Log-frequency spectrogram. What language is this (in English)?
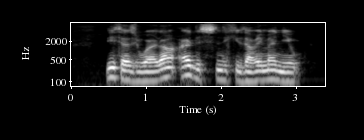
Kabyle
